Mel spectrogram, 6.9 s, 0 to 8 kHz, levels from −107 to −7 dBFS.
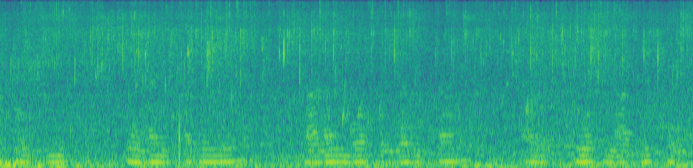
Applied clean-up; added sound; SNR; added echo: none; Bird; -1 dB; reverberation time 0.2 s.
